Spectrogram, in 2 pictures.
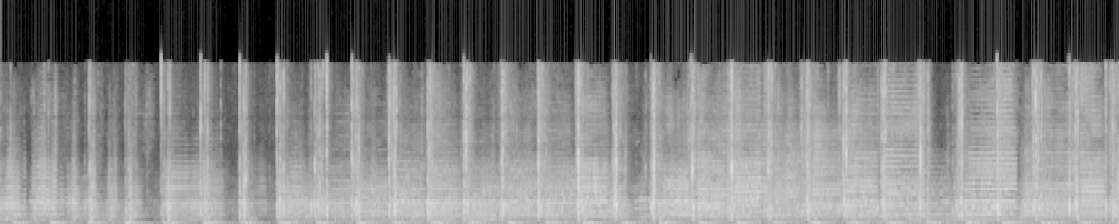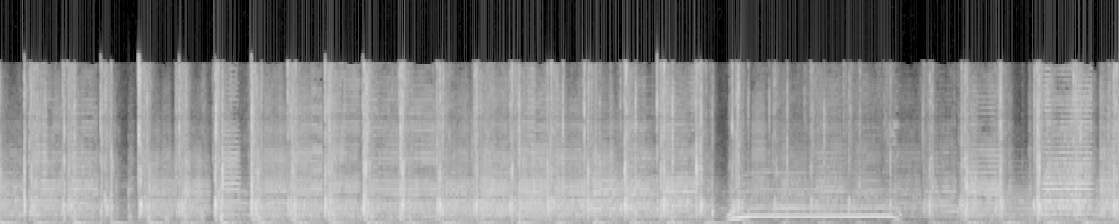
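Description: High school marching band playing, brass over a steady, driving drum beat that starts abruptly. Near the end a single high note is held for about a second and a half.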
